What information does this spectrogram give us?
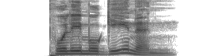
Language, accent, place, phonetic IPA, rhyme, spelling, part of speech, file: German, Germany, Berlin, [ˌpolemoˈɡeːnən], -eːnən, polemogenen, adjective, De-polemogenen.ogg
- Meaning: inflection of polemogen: 1. strong genitive masculine/neuter singular 2. weak/mixed genitive/dative all-gender singular 3. strong/weak/mixed accusative masculine singular 4. strong dative plural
